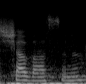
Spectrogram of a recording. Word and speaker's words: Shavasana: it's an essay it depends on Sanskrit it's pronounced SH so shove asana that spelled essays shavasana with a sound it's hard to know unless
